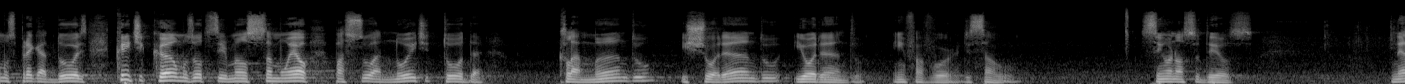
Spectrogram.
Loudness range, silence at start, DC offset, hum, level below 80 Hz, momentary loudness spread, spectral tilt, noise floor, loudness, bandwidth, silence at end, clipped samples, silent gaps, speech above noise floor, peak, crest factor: 8 LU; 0 s; under 0.1%; none; -48 dBFS; 13 LU; -4.5 dB/octave; -52 dBFS; -24 LUFS; 14 kHz; 0 s; under 0.1%; none; 28 dB; -4 dBFS; 22 dB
